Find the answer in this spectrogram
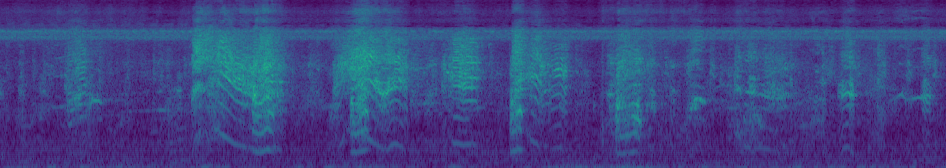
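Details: Black-crowned night heron giving harsh, raspy squawks that slide downward, four main bursts roughly a second apart with quieter ones after, over steady background hiss and faint chirping of other birds.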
